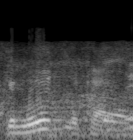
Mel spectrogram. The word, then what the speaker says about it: Gemütlichkeit: Gemütlichkeit. – Gemütlichkeit? – Gemütlichkeit.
